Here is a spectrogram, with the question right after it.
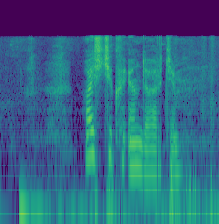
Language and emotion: Russian, sad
